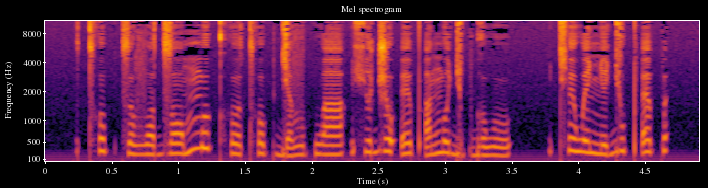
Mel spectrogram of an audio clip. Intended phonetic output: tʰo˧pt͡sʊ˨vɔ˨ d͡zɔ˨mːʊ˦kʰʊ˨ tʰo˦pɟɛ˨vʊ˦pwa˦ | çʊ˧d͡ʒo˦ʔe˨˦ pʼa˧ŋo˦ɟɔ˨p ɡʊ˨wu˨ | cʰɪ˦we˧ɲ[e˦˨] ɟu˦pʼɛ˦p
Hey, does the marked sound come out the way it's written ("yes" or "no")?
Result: no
